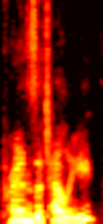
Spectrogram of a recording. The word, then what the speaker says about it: Prenzatelli: little background on uh prenzatelli she did I pronounce that properly you did and a lot of people don't oh perfect well she is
